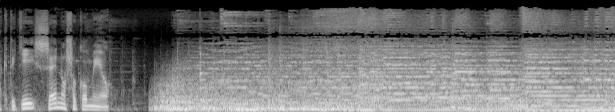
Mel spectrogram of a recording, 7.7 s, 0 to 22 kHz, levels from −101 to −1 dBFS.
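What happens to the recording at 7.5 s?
At 7.5 s, as throughout, there is channel delay (comb filtering). One channel lags by a few samples, so mono summing cuts evenly spaced notches from around 7 kHz, sounding hollow rather than low-passed.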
